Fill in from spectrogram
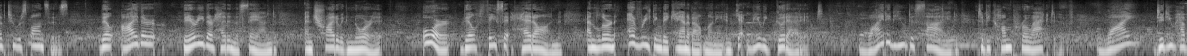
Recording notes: This episode is a little unusual because I interviewed fellow podcast listeners live at FinCon (a conference for financial bloggers).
